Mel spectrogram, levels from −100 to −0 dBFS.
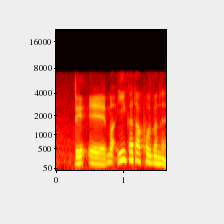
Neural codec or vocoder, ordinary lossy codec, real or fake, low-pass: codec, 16 kHz, 1 kbps, X-Codec, HuBERT features, trained on LibriSpeech; none; fake; 7.2 kHz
